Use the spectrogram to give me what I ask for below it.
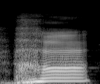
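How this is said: The sound is light, with breath flowing easily. The speaker calls it right. "Rasakan saja dengan ringan"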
